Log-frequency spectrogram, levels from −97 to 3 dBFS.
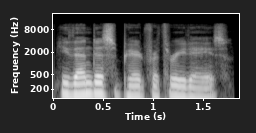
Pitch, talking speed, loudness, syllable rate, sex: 125 Hz, 195 wpm, -17 LUFS, 5.3 syllables/s, male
